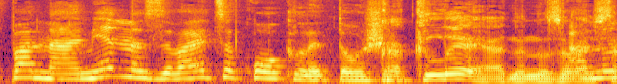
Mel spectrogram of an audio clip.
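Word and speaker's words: Coclé: Называется кокле тоже. Кокле она называется. Оно, наверное, ударение на последний слог.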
